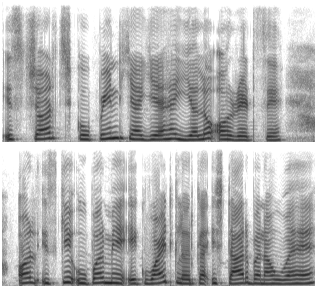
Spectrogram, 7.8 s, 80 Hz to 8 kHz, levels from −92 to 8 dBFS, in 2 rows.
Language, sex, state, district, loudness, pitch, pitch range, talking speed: Hindi, female, Jharkhand, Garhwa, -13 LUFS, 245 Hz, 235-265 Hz, 175 wpm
